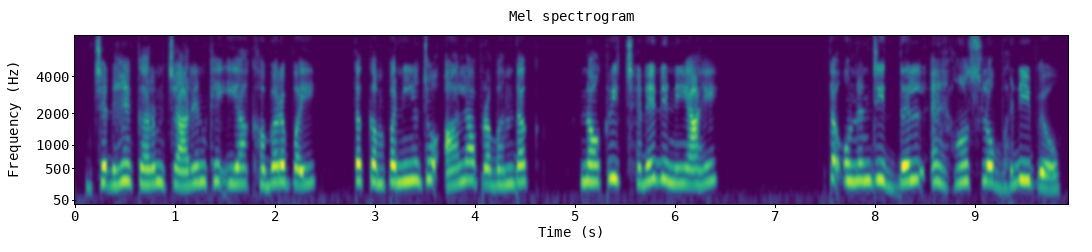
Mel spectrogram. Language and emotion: Sindhi, sad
